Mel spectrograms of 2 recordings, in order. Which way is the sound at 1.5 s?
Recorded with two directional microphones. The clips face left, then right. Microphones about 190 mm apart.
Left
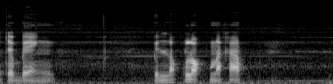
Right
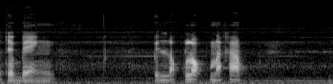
5° left (ahead or behind).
